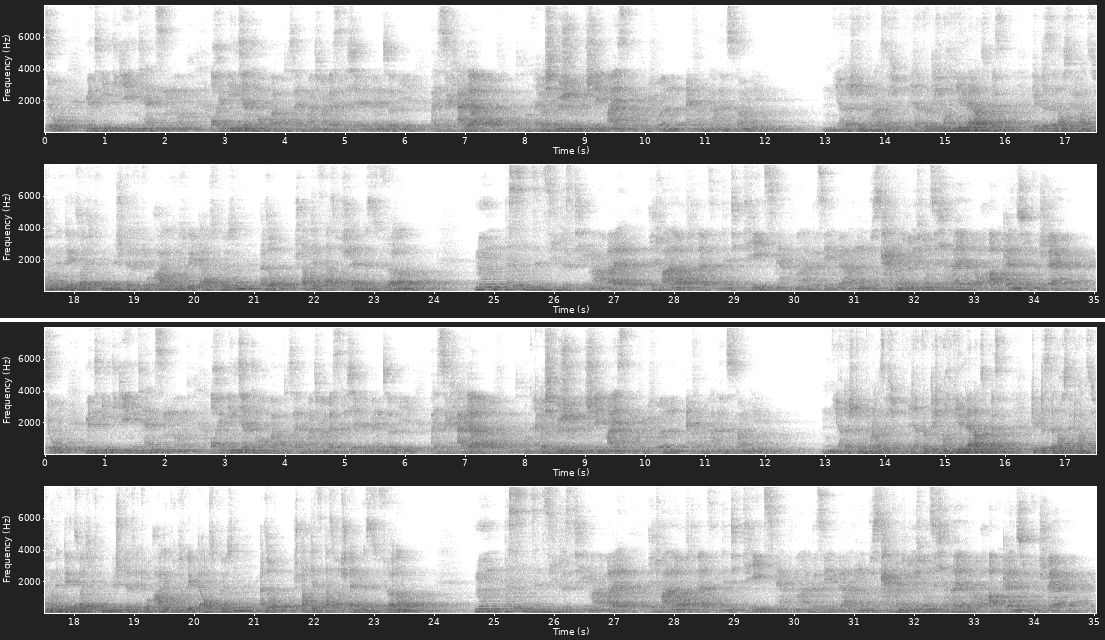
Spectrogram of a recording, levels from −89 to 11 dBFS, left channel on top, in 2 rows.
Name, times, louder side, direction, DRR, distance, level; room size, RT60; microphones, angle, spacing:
voice 1, 0.0-7.8 8.3-12.1 24.7-34.6, equal, 25° right, -10 dB, 0.8 m, -34 dB
voice 2, 13.0-21.4 21.8-23.6 31.7-31.9, right 1 dB, 80° right, -5 dB, 0.5 m, -30 dB
3.1 x 2.3 x 2.5 m, 2.7 s
head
